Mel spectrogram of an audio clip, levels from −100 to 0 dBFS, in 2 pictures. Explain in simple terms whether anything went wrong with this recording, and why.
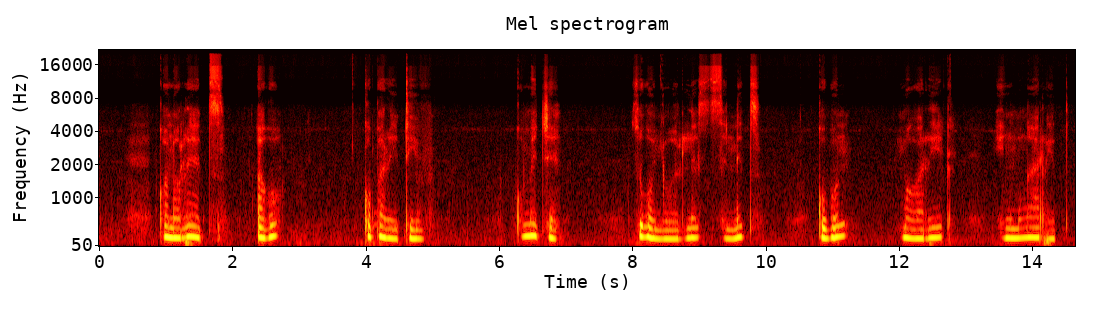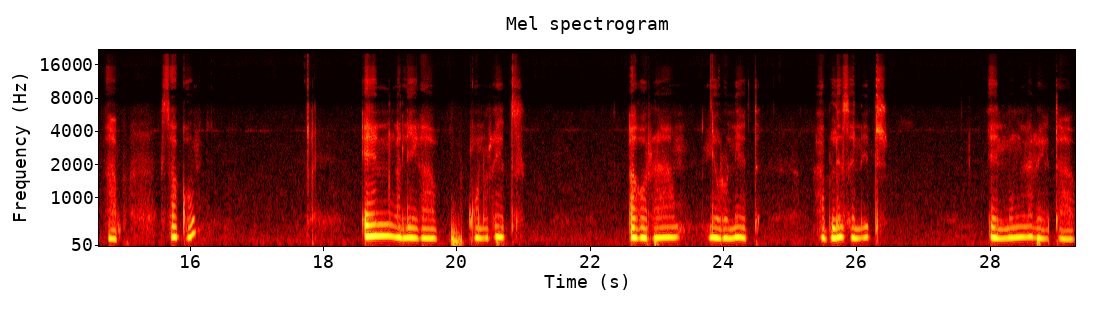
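Nothing went wrong here as far as I can hear, since the speech comes through steadily the whole way with nothing standing out as a technical problem.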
